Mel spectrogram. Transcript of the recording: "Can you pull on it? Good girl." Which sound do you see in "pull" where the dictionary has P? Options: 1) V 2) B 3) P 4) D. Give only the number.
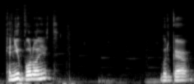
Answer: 2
